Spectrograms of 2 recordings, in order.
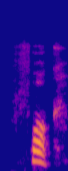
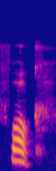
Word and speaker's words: folk: Fork. Come again. Folk.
